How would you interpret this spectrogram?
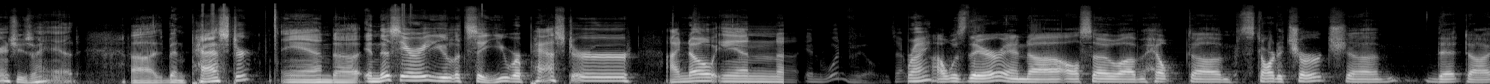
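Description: One stereo channel was likely inverted in polarity between 7.83 and 9.08 s, so on mono playback the material common to both channels cancels, dropping the level by about 25 dB and leaving only a faint residue of the sound.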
